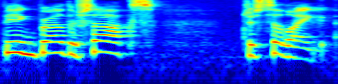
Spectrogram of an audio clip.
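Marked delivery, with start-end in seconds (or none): 0.0-1.2 higher, drawn-out mock jeer; jokester jeer. Vlogger imitating Devin chiming in to stir things up, teasing jeer. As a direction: imitate a joker needling the room, slowly. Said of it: "be his little jokester self".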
